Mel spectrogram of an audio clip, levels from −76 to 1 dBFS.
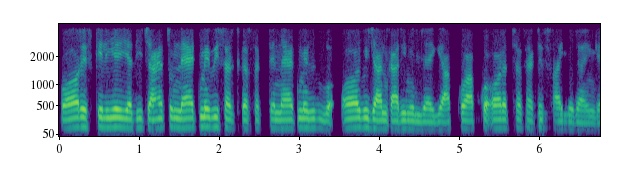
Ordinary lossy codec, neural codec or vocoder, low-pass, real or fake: none; none; 3.6 kHz; real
